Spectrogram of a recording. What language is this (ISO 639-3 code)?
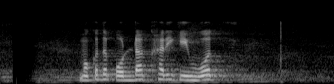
sin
